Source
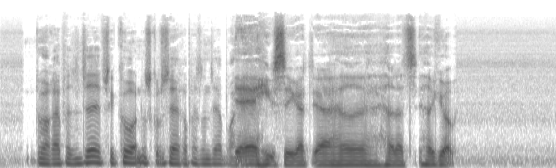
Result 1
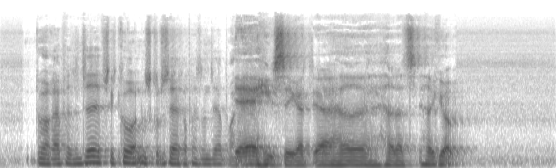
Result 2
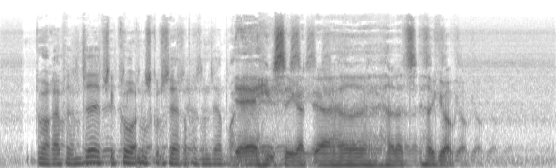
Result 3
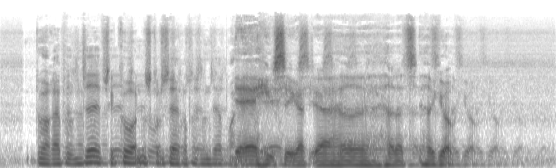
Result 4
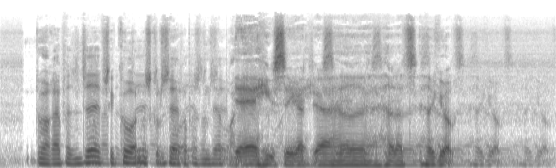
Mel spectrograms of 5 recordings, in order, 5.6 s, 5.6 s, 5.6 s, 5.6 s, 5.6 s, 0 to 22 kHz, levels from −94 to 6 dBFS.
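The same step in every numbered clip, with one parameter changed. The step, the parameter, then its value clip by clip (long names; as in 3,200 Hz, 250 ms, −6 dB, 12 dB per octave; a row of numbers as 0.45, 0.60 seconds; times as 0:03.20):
repeating echo, delay time: 70, 156, 242, 486 milliseconds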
